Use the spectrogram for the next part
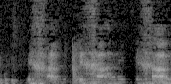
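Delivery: Ejad repeated with a rough rasped jota until the throat feels dry. Shown as a demonstration. Pastor joking the correct Ejad makes you thirsty, rasping. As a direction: scrape the J of Ejad hard each time. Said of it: "de la manera correcta, le va a dar sed".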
